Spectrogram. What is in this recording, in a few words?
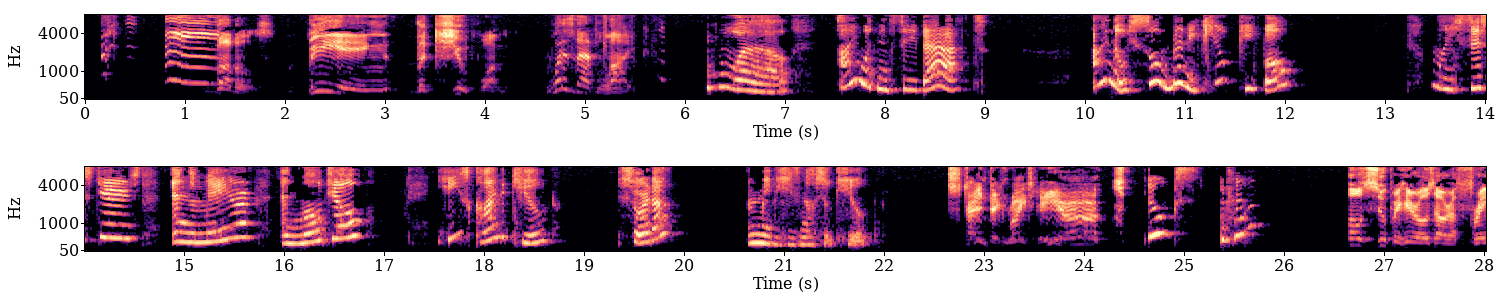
impression; f4a; Interview with Bubbles from Powerpuff Girls; is this fandub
